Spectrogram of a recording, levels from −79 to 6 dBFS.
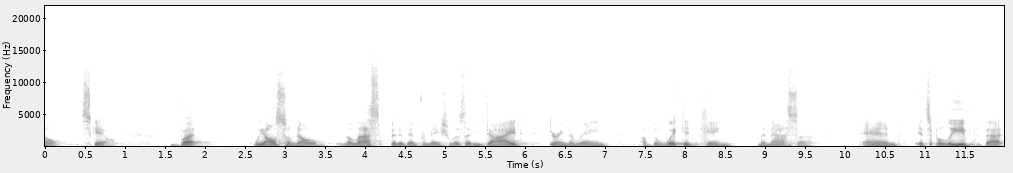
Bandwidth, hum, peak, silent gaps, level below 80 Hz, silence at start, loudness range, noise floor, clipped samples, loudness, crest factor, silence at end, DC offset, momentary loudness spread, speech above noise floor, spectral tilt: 15.5 kHz; none; -24 dBFS; none; -80 dBFS; 0 s; 4 LU; -78 dBFS; under 0.1%; -46 LUFS; 22 dB; 0 s; under 0.1%; 15 LU; 33 dB; -6 dB/octave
